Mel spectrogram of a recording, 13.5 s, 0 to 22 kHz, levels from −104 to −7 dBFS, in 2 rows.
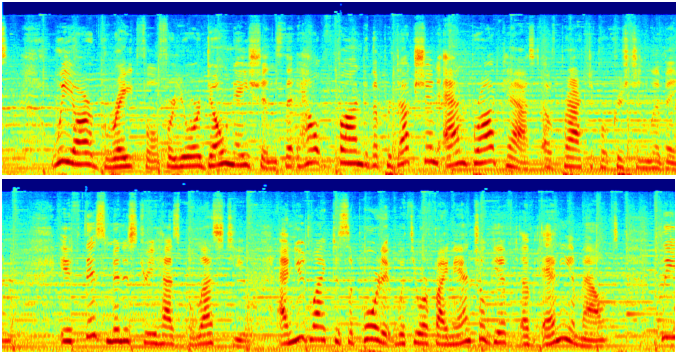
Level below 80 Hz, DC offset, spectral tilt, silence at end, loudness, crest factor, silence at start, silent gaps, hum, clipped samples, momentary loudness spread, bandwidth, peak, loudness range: -34 dBFS; under 0.1%; -4.5 dB/octave; 0 s; -16 LUFS; 16 dB; 0 s; none; none; under 0.1%; 8 LU; 16.5 kHz; 0 dBFS; 3 LU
